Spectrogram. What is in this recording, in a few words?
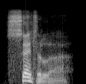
"settlor", British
